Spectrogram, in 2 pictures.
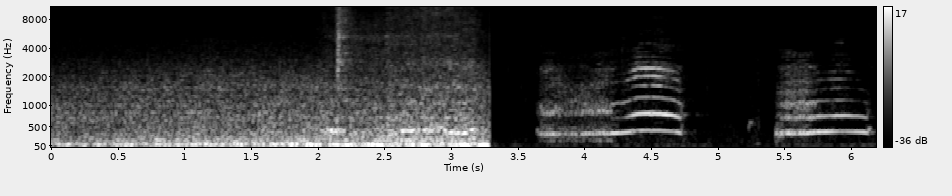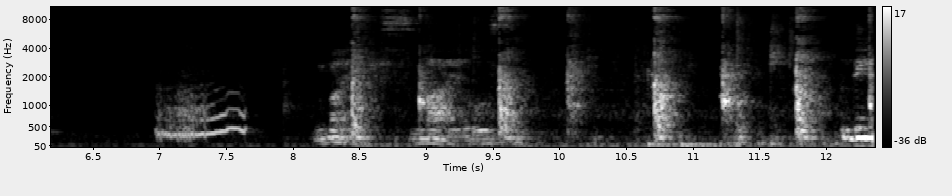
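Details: Cat giving three short meows that rise and fall, spaced about a second apart, after a loud noisy stretch with voices; clattering and knocking sounds follow.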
